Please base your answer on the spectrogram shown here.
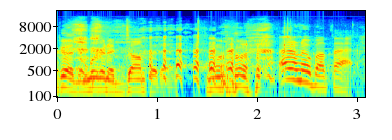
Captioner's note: laughing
